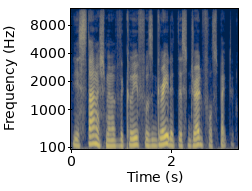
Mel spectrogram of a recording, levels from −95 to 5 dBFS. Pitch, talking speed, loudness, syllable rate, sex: 150 Hz, 195 wpm, -19 LUFS, 5.5 syllables/s, male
